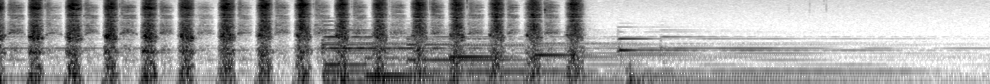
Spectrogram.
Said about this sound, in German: Atme ein paar Mal ganz schnell ein und aus mit den Armen nach oben. Das hört sich so an.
